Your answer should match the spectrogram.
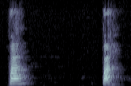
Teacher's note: como que el aire está ahí contenido y después lo soltamos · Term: oclusivas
